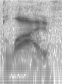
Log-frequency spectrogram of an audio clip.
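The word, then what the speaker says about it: Blaidd: But, like, there's the guy whose name is written B-L-A-D-D or B-L-A-I-D-D. And that's pronounced Blythe.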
